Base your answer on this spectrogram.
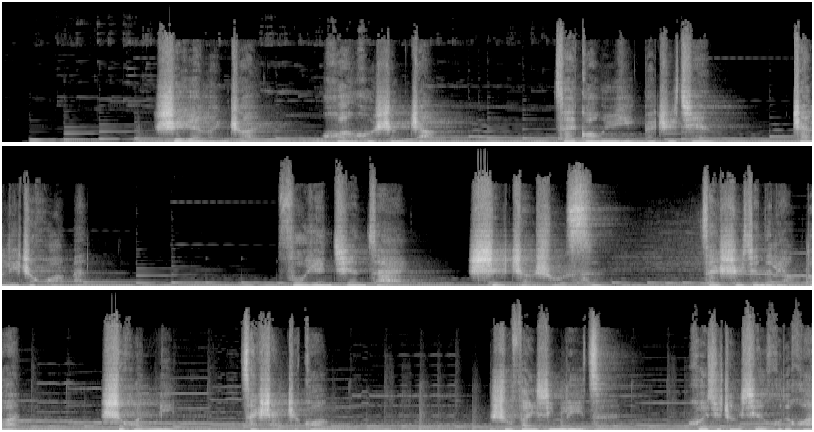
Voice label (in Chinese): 人物配音 神话 仙女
